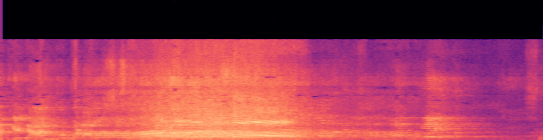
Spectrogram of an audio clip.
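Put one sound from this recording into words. A man preaches loudly through a loudspeaker in an echoing hall.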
